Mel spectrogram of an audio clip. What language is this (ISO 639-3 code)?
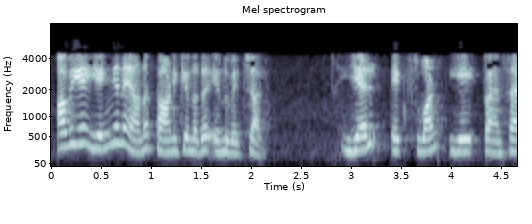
mal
